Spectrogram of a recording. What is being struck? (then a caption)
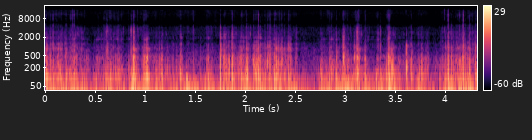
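Acrylic dental model with plastic teeth. Fingernails scratch and tap the front teeth of a clear acrylic dental model with plastic teeth. The result is a dense run of soft, dry clicks and scrapes with a low, muffled body and almost no ring.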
